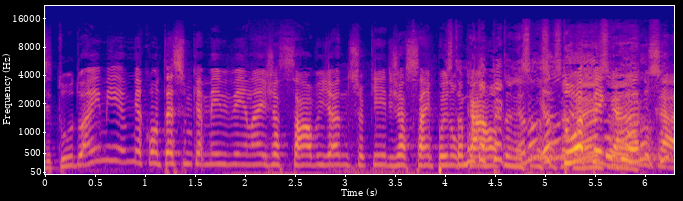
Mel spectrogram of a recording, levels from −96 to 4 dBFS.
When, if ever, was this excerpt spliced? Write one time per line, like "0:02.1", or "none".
0:01.5
0:04.6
